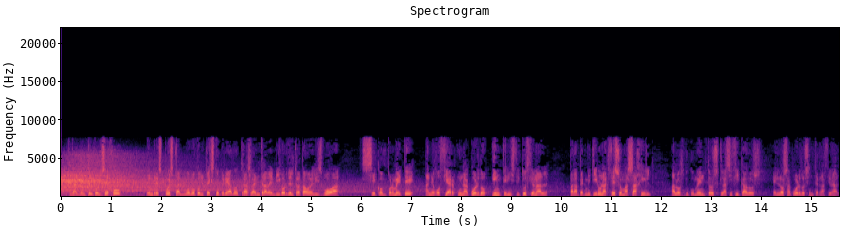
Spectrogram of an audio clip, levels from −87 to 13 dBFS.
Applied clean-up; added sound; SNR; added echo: none; Gong; 7 dB; none.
